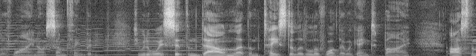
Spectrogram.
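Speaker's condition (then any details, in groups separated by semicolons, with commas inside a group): No condition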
